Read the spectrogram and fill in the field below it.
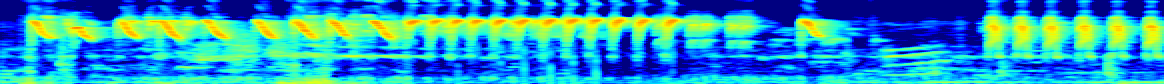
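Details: Brown-throated sunbird in the tight-burst 'tembakan rapat' song style: loud downward-sweeping high notes that speed into an even rapid trill, a short gap with faint lower chirps, then a closing run of six sharp notes.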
